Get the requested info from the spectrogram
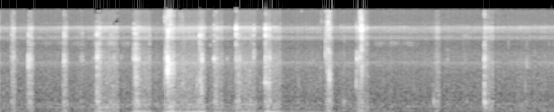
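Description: Close-miked chewing of a soft bread sandwich with chocolate cream: a quick run of wet mouth clicks and smacks that thins out to a few single clicks after about four and a half seconds.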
